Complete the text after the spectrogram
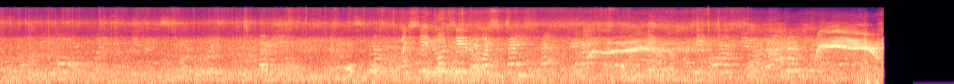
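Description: Footsteps shuffle on a paved walkway.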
